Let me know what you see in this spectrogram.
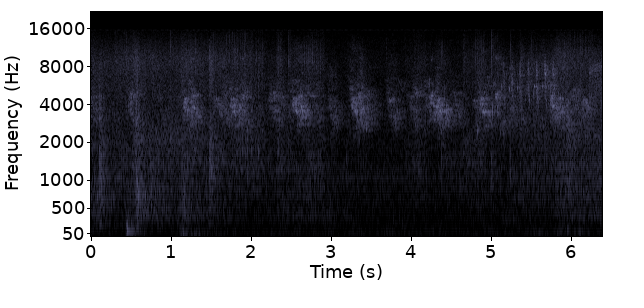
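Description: Birds chirping faintly, a steady run of short high chirps about twice a second, with one low thump about half a second in.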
